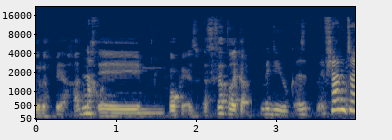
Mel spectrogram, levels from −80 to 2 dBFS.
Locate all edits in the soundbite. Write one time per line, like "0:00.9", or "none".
0:01.6
0:02.7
